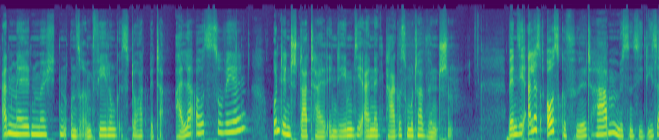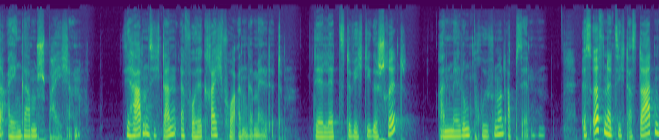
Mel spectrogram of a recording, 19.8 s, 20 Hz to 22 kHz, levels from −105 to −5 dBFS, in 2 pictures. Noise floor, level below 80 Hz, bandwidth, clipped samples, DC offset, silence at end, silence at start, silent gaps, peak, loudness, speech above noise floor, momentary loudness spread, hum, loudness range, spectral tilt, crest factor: -75 dBFS; -50 dBFS; 16.5 kHz; under 0.1%; 0.4%; 0 s; 0 s; none; -2 dBFS; -22 LUFS; 53 dB; 14 LU; none; 6 LU; -4.5 dB/octave; 22 dB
